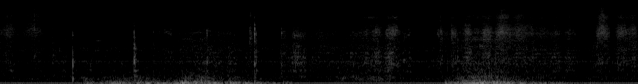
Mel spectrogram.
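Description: Faint handling of paper and card: a paper tag slid in and out of a card pocket, with light rustling and small clicks, and soft low bumps about two seconds in and again about five seconds in.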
